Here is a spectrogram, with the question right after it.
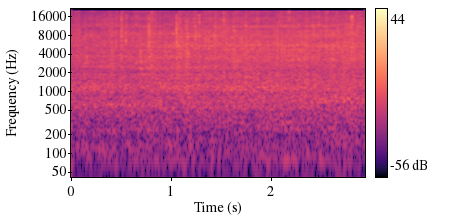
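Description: A Lionel postwar model train runs on DC power along straight track, a steady low rumble and rolling clatter that continues evenly throughout with no talking.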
